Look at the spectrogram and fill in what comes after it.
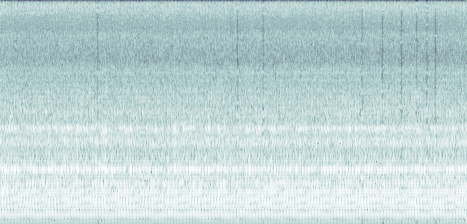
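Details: Generator just converted to a tri-fuel carburetor runs on propane with a steady, even drone and no surging or misses, but gas is still heard flowing; propane doesn't shut off as the diaphragm should hold it.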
